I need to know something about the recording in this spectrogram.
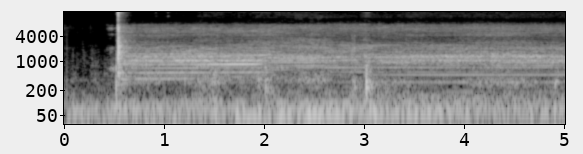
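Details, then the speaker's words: Icebear Maddog 50cc scooter with added electric fuel pump and new carburetor, key switched on; relay click then a steady, even high-pitched buzz as the pump primes and moves fuel normally. "oh oh that's good cuz that is that is moving fuel"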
